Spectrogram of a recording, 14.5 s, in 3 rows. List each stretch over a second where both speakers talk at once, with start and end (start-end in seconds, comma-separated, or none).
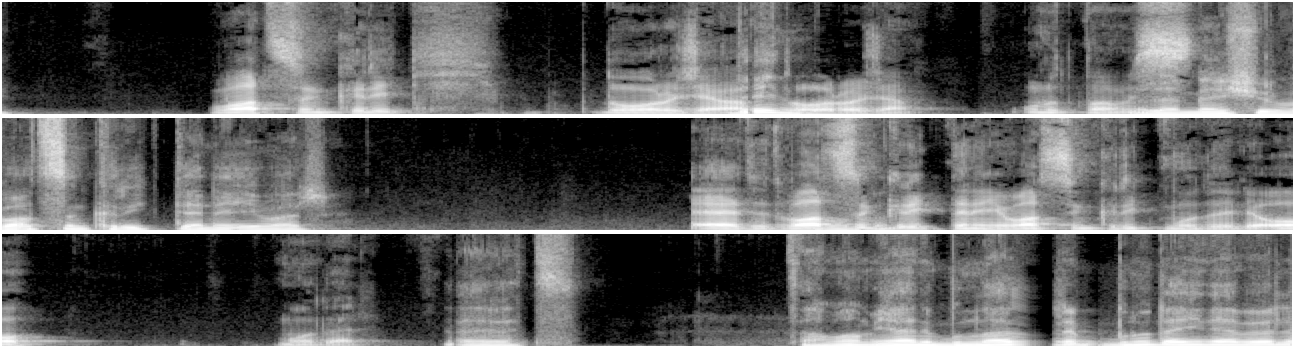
none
